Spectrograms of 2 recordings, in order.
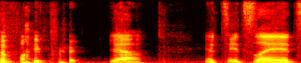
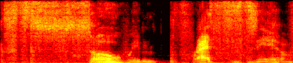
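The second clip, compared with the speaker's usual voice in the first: sultry, flirtatious, seductive snake voice; 4 semitones higher than usual. Voicing a giant snake eyeing a player up and down: seductive snake voice. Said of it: "she looks you up and down and is like".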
